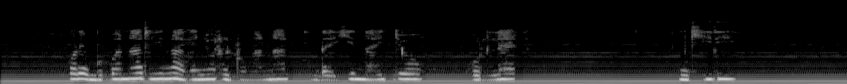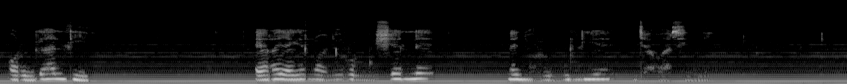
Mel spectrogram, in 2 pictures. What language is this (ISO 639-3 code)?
mas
